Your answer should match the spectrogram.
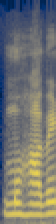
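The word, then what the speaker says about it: Mojave: Great basin desert, उसके बाद में मोहावे डेजर्ट, मोहावे हालांकि मोजावे लिखते हैं लेकिन प्रोनाउंस करते हैं मोजावे डेजर्ट।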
